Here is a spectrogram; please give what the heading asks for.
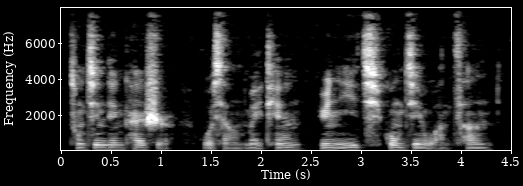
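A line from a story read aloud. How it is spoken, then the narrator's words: Soft. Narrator (Chinese): 我轻声地告诉他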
